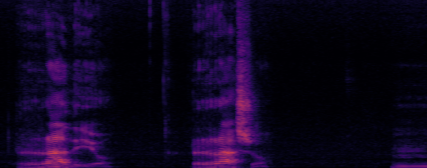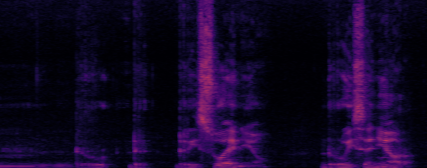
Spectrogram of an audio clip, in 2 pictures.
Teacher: en castellano nunca la pronunciamos como vibrante simple a inicio de palabra. Cualquier palabra que comience con la letra R en castellano se va a pronunciar radio, rayo, risueño, ruiseñor. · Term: vibrante múltiple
